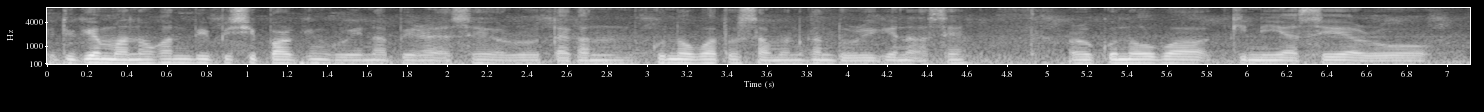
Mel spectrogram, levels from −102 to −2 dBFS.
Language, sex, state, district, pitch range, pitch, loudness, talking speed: Nagamese, male, Nagaland, Dimapur, 115-130 Hz, 120 Hz, -19 LUFS, 185 wpm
